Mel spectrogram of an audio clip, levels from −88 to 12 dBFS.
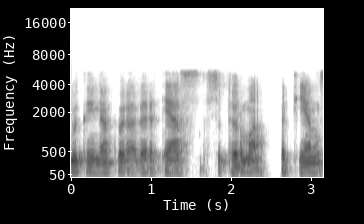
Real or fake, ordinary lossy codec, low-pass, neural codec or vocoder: fake; AAC, 48 kbps; 5.4 kHz; vocoder, 44.1 kHz, 128 mel bands, Pupu-Vocoder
